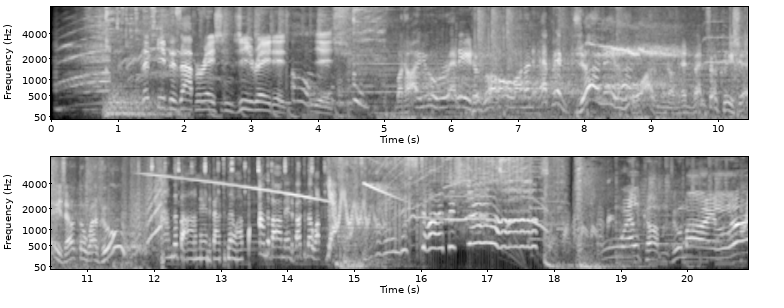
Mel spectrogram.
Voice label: Animation

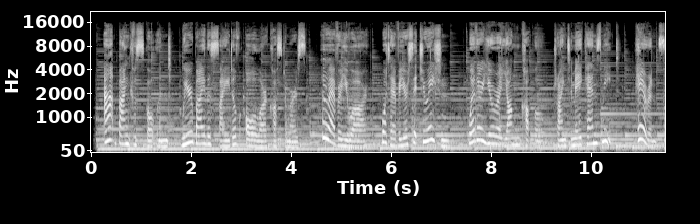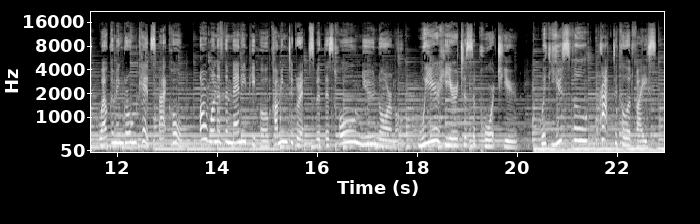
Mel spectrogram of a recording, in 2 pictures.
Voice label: Commercial; Bank of Scotland

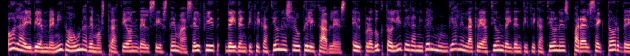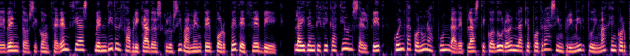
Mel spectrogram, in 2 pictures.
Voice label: spanish e learning

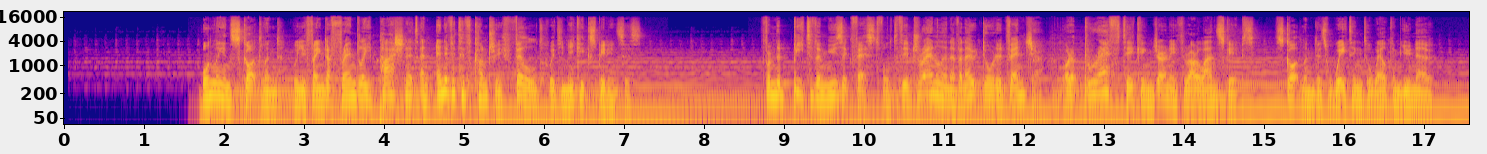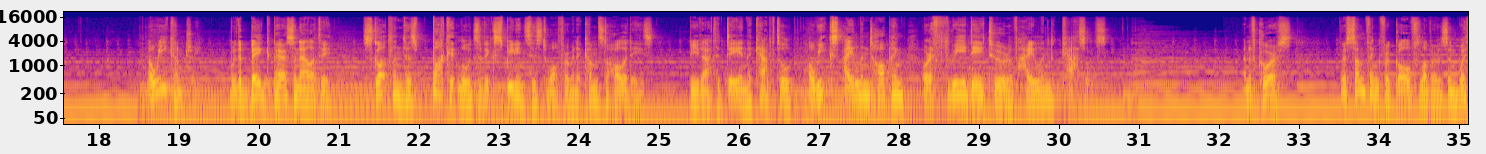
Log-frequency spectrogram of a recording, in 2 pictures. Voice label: Commercial Scottish Tourism

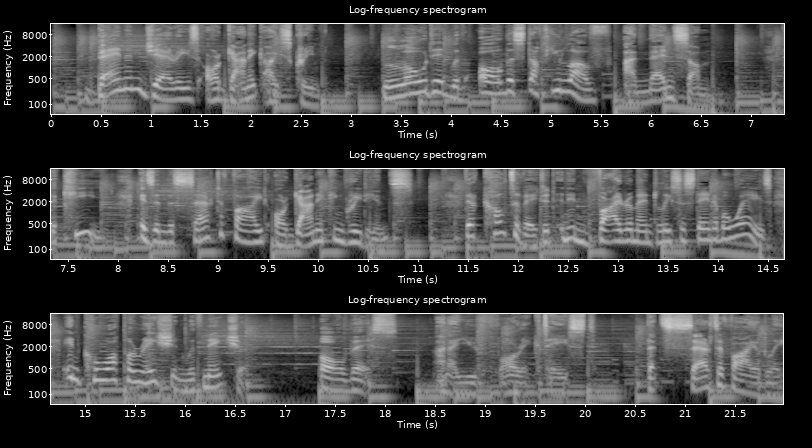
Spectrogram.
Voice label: Commercial; Ben Jerry

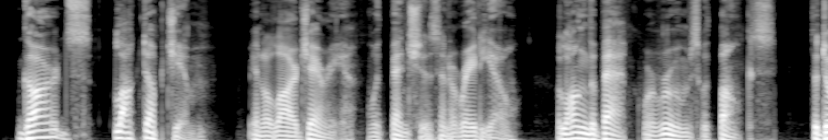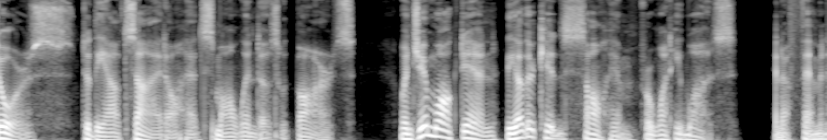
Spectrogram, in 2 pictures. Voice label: fast audio book

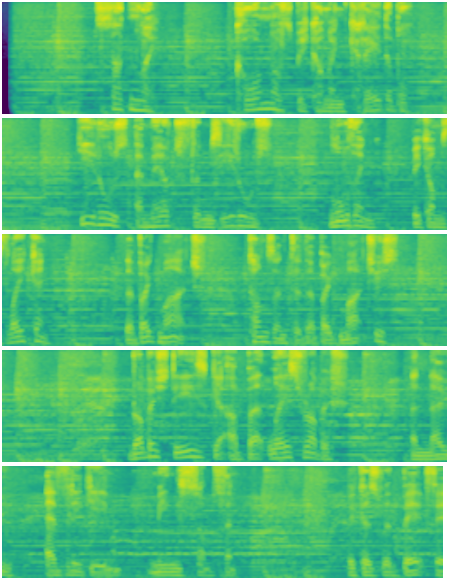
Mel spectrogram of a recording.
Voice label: Commercial; Betfair

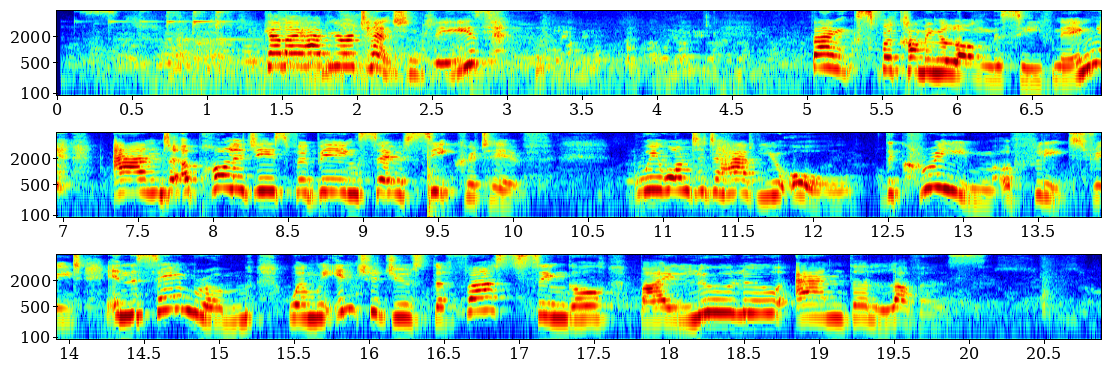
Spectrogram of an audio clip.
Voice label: Radio Drama Extract; BBC

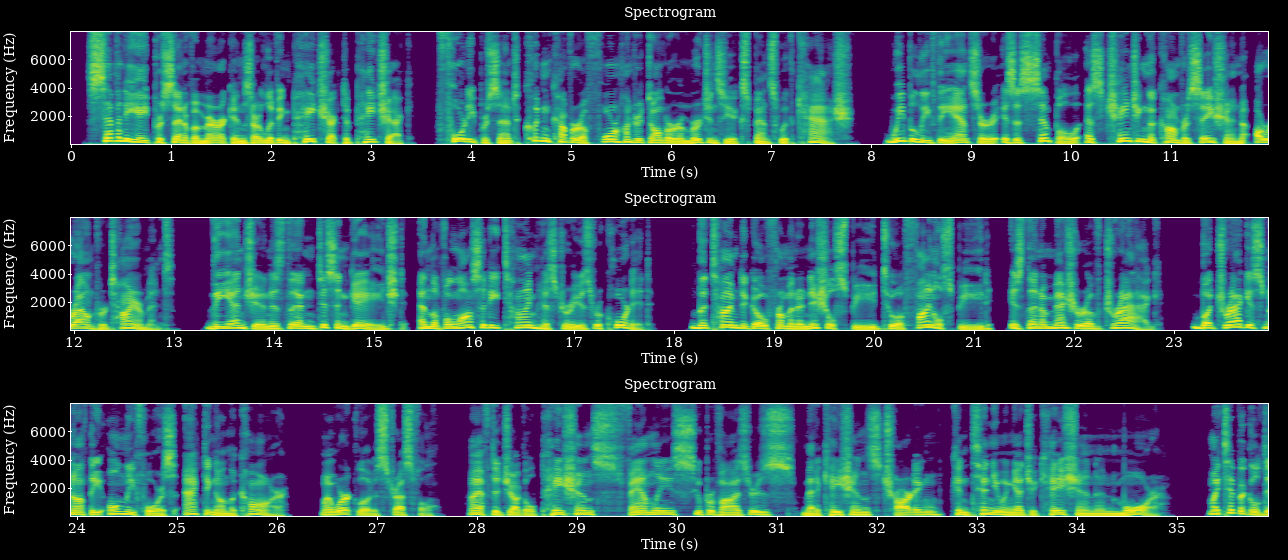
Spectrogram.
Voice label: Elearning

